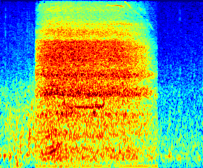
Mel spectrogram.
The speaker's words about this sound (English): let's take one big deep breath again together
